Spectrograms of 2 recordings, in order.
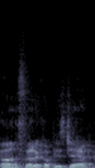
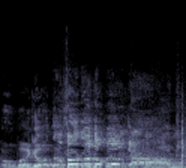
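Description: First: It is said calmly, without alarm. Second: It is said in a stressed, alarmed way.

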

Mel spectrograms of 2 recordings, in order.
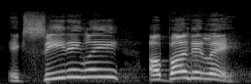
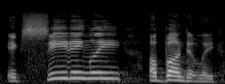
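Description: First: It is said with lively, excited energy. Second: It is said in a calm, ordinary way. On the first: "this time with some excitement" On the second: "say that with me"

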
